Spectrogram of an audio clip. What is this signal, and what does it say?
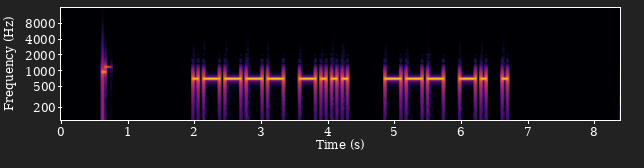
Morse code, heard as a keyed tone, about 15 wpm, 700 Hz. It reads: 1B ONE
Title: Field Day Exchanges - 15wpm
